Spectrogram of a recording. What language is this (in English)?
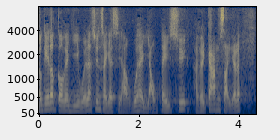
Cantonese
